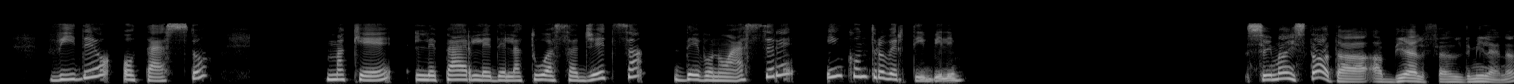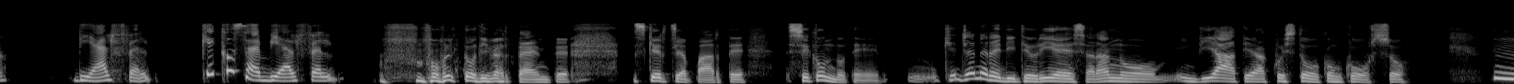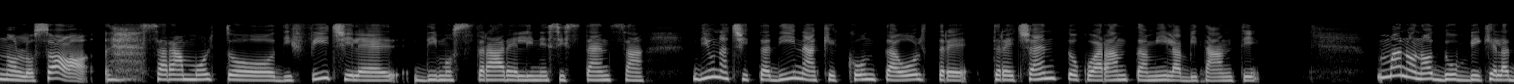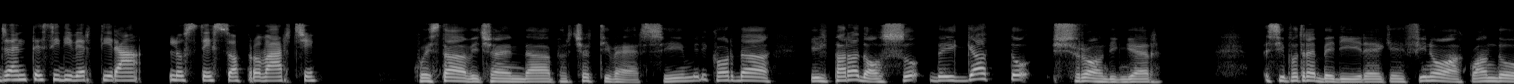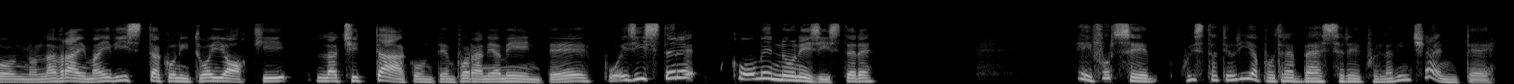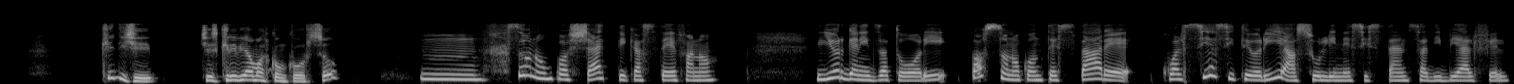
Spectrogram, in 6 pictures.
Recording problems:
garbled, watery; slightly; nothing above 6.5 kHz

